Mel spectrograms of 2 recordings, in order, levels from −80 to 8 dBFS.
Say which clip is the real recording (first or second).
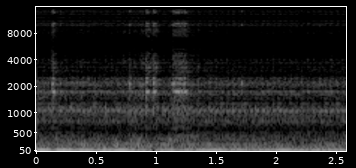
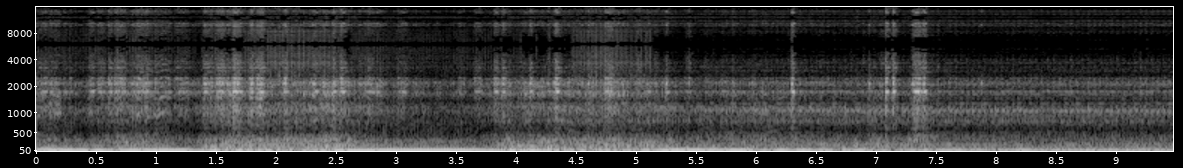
first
